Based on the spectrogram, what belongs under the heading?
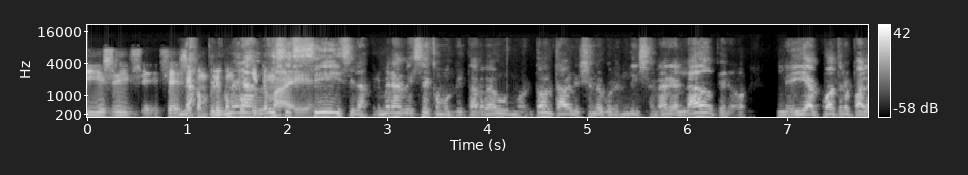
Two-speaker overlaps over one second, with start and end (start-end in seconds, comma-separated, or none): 0.9-2.3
